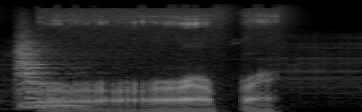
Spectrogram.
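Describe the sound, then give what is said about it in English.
A person vocally imitates a frog landing, letting out a loud, drawn-out throaty croak followed by a short second croak, with no other talking. “um, the frog, still wearing the hat, lands right in front of the bead and goes,”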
